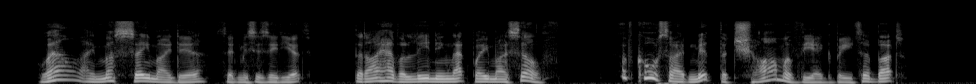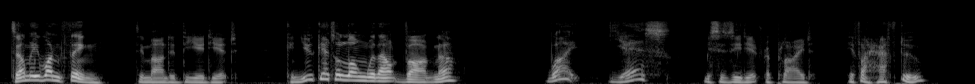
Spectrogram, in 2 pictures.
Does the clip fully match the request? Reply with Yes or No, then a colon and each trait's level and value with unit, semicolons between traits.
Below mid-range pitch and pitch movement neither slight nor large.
No: low, 120 Hz; wide, 7.1 semitones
